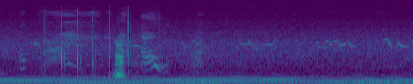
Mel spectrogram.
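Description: Dog giving a quick burst of barks and yips about a second in, the last one loudest: the mother dog barking in protest at not getting treats. Birds chirp and a steady low hum run behind.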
